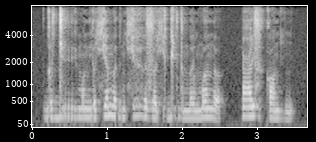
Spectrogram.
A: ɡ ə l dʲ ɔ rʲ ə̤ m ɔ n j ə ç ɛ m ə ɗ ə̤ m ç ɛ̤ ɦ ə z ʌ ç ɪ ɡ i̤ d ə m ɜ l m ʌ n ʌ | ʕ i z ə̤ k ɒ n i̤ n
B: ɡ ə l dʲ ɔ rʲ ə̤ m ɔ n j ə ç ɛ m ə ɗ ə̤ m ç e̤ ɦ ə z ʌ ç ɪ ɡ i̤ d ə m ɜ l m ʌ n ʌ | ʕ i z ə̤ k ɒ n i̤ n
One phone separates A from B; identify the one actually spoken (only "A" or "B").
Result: A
